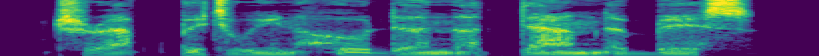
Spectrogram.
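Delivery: very low, very quiet muttering. A man glancing back at the inner keep mutters into the wind. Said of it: "He muttered into the wind".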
